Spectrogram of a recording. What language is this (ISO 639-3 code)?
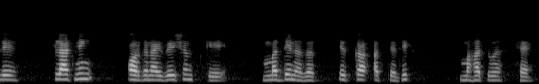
hin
